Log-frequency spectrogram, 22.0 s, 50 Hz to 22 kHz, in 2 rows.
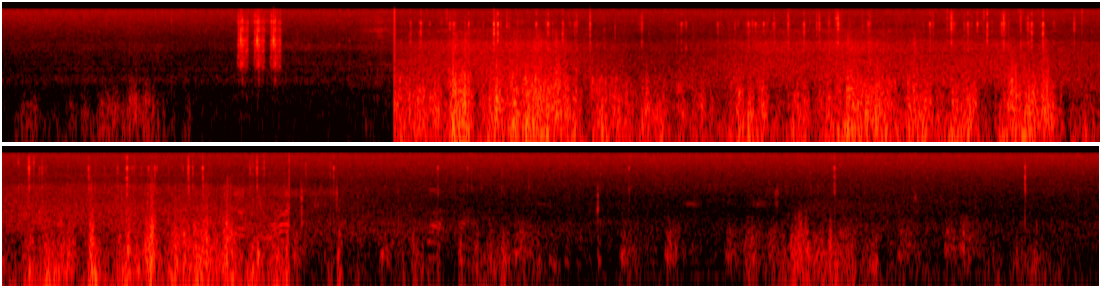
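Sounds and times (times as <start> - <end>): gusty wind buffeting microphone: 0.0 - 2.0, 3.9 - 21.9.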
